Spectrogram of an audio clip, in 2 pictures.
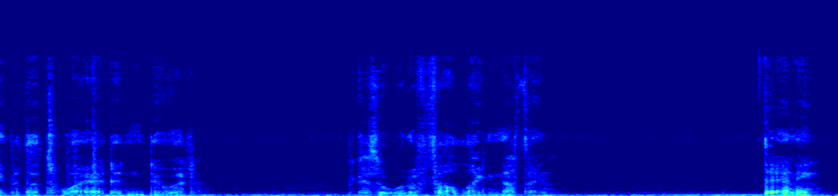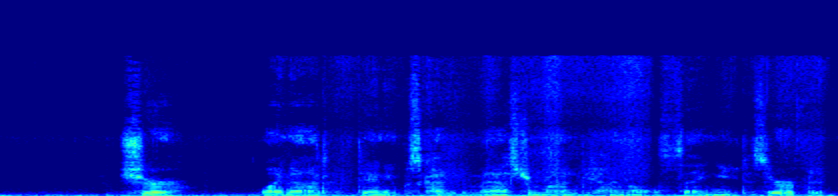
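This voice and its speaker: A man playing a weary, grim assassin who records his memoirs as a slow, halting confessional monologue in a gravelly, breathy half-whisper. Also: rumbling low, heavily acted. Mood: wry, pointed. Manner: slow, halting, hushed, with long pauses.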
